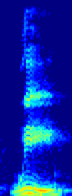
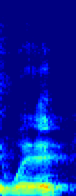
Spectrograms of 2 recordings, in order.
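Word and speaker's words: oui: had taught me that they don't say we as in yes in French they say way and so the kqu pronounce it way and so a couple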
